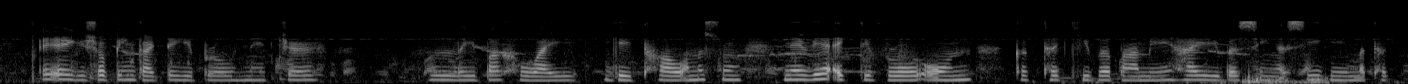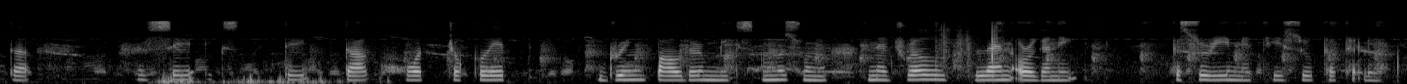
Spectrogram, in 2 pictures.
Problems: constant background noise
